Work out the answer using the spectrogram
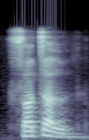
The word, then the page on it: sotsal: Kashmiri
